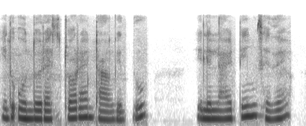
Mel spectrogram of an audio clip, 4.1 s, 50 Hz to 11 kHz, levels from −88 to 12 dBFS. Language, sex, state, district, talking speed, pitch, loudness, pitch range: Kannada, female, Karnataka, Bangalore, 105 wpm, 190 Hz, -18 LUFS, 180-215 Hz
